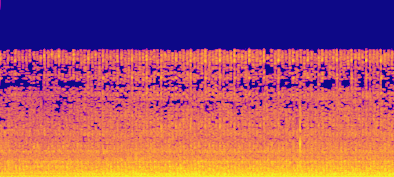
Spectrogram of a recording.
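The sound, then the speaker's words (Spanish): A car engine idles steadily in a car repair workshop in the north industrial estate (polígono norte) of Seville, Spain, with a low, continuous rumble and faint knocking, accompanied by a broad hiss of background noise throughout, with no voices. “Nos vamos al taller de Luis, en el polígono norte de Sevilla, una zona industrial.”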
